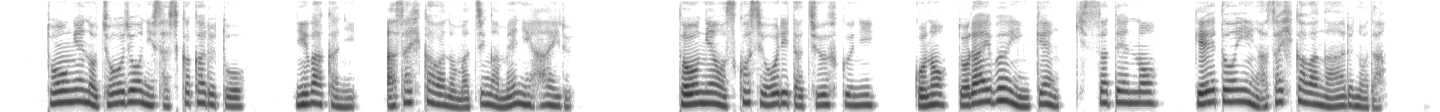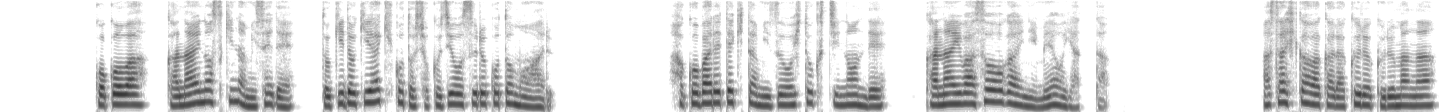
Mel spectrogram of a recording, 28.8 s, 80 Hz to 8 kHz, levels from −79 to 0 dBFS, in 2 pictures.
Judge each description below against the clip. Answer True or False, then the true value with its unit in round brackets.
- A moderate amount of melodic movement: True (4.1 semitones)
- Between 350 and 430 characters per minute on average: False (250 characters per minute)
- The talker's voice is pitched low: False (225 Hz)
